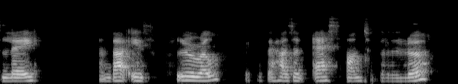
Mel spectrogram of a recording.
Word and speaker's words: les: So L-E-S is pronounced lay, and that is plural because it has an S onto the le.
